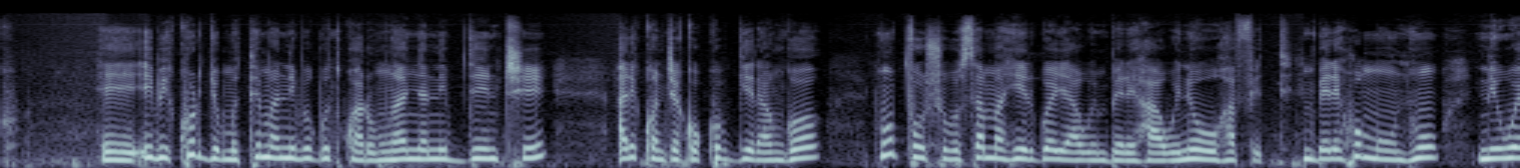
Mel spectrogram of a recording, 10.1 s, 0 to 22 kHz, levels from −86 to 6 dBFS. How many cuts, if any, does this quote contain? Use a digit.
1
